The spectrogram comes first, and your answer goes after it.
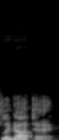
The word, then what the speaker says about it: legate: Now here we have ambassador, that's legatus E masculine, so it does change to the letter E, pronounced legate.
